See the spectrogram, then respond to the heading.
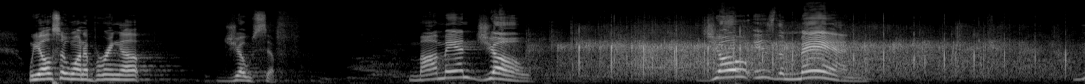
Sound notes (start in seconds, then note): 5.2 clapping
